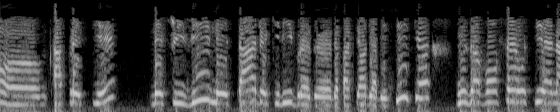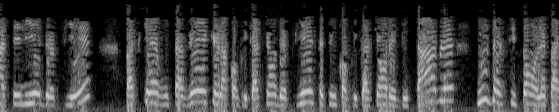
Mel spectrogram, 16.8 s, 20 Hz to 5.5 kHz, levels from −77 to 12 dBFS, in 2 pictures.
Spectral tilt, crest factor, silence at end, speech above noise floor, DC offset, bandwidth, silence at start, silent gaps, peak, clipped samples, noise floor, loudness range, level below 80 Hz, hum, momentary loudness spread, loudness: -9.5 dB/octave; 14 dB; 0 s; 36 dB; under 0.1%; 5.2 kHz; 0 s; none; 0 dBFS; under 0.1%; -50 dBFS; 1 LU; -34 dBFS; none; 4 LU; -15 LUFS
